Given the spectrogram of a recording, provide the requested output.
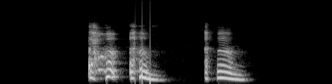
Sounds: Cough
